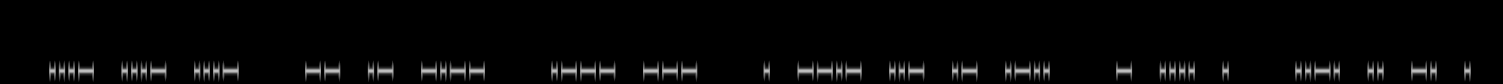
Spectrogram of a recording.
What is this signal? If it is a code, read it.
Morse code, heard as a keyed tone, about 25 wpm, spaced as for 18 wpm, 630 Hz. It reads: VVV MAY JO EQUAL THE FINE
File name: pangram-fs-18-cs-25-puzzles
